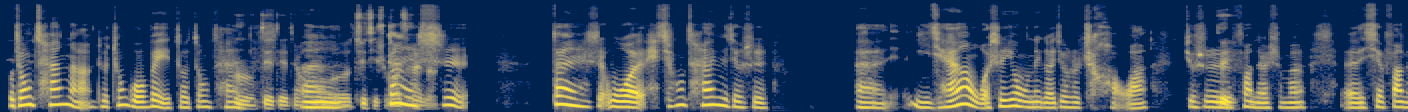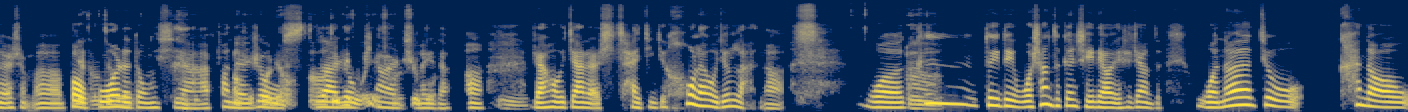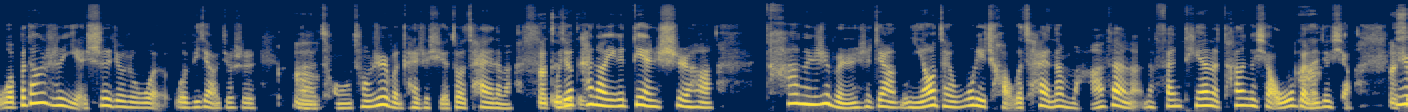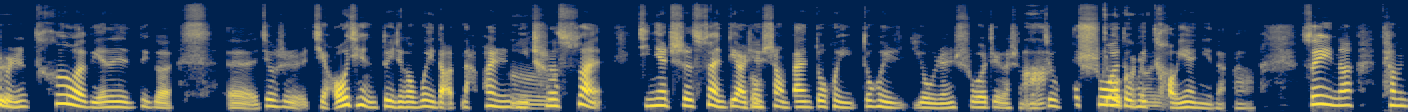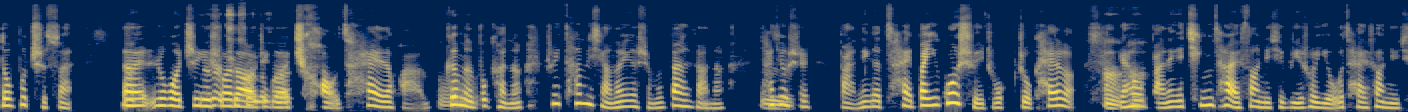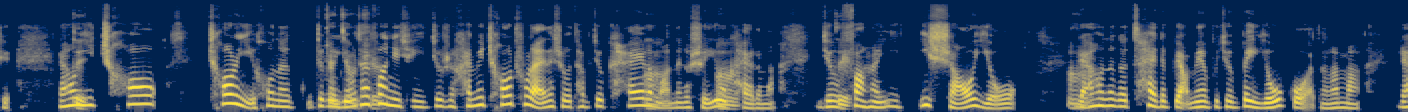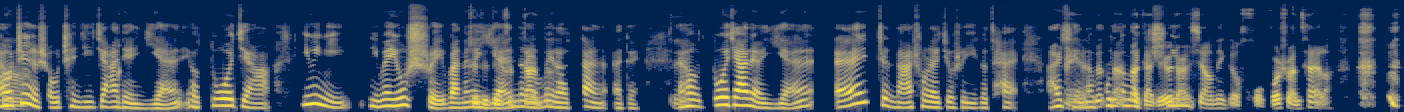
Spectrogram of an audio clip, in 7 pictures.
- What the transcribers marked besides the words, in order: teeth sucking; tapping; teeth sucking; "盐" said as "业"; chuckle; teeth sucking; teeth sucking; teeth sucking; surprised: "啊？"; laugh
- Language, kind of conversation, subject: Chinese, unstructured, 你最喜欢的家常菜是什么？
